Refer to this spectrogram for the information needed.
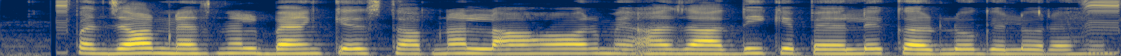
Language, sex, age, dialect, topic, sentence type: Maithili, female, 18-24, Angika, banking, statement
